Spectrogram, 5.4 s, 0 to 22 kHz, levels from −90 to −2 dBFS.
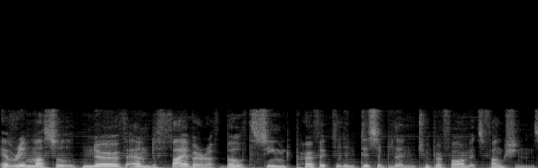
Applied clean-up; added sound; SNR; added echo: neural separator model SepFormer DNS4.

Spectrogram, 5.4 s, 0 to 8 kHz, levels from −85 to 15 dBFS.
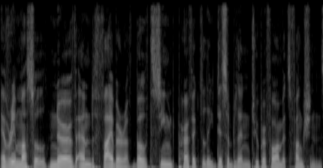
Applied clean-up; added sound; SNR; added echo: none; none; none; none.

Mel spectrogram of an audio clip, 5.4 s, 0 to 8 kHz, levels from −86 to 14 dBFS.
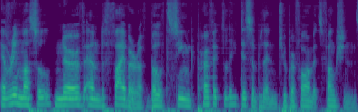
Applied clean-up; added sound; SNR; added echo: neural mask model DeepFilterNet 3.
